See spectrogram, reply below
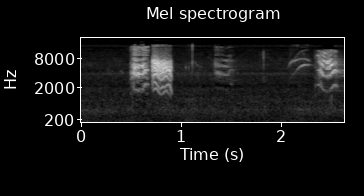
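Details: Female double-collared seedeater calling to make a male sing: two loud, harsh high chips in quick succession, then softer notes and a final buzzy chip, against a quiet steady background.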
